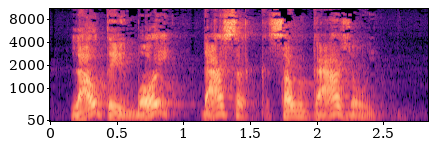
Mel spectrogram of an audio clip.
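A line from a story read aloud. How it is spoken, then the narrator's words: Loud shout. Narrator (Vietnamese): Chí Tôn thét to lên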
